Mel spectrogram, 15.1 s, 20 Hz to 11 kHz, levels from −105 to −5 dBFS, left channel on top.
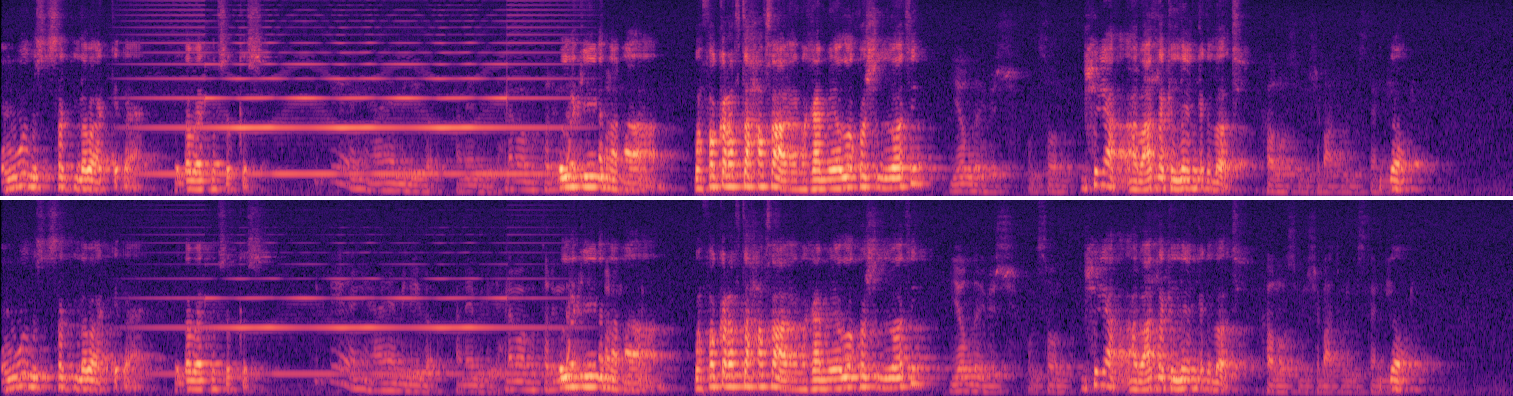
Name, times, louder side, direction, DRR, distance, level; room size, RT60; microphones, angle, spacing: voice 1, 0.0-1.4 1.7-2.6 5.6-6.5 6.9-9.3 10.8-12.4 13.9-14.1, left 2 dB, 35° left, 1.7 m, -26 dB
sound 1, 1.1-6.0, left 6 dB, 85° left, 1.0 m, -40 dB
voice 2, 3.1-5.8 6.0-6.3 9.5-10.7 12.7-14.0, right 2 dB, 75° right, 5.7 m, -43 dB
28.0 x 15.5 x 9.2 m
head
